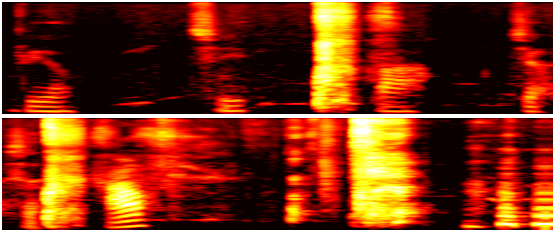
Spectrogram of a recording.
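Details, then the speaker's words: Mild cough in a young child recovering from a cough and cold, now fairly healthy: several short, sharp cough bursts among brief voiced sounds. "Ini biarpun dikit masih dikit batuk sih batuk sama pilek tapi udah lumayan sehat lah"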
